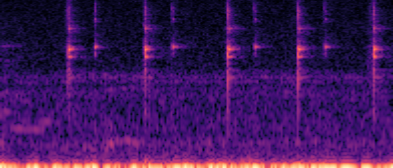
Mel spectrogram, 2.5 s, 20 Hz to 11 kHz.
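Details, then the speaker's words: RocketBox 250HD-MOS amplifier with SSB delay not enabled, keyed by tapping: sharp paired clicks about twice a second as the keying relay drops in and out, because on sideband there is no carrier to hold the relay in. "e'll go ahead and just uh key up and you'll see and you should be able to hear the relay clicking on clicking off"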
